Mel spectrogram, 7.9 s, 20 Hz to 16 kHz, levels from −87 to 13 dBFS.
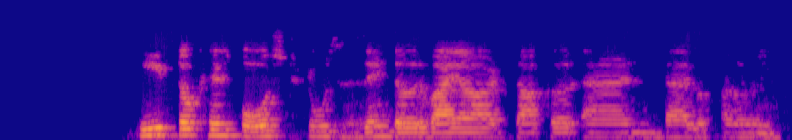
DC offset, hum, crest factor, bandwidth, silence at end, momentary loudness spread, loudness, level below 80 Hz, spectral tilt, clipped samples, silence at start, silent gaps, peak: under 0.1%; none; 20 dB; 6.2 kHz; 0.1 s; 17 LU; -24 LUFS; -60 dBFS; -8.5 dB/octave; under 0.1%; 1.4 s; none; -4 dBFS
